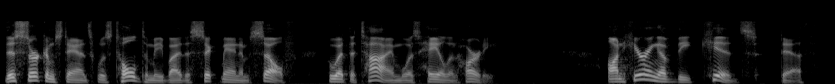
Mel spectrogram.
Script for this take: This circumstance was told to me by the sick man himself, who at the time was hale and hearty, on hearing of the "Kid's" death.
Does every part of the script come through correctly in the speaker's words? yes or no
yes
